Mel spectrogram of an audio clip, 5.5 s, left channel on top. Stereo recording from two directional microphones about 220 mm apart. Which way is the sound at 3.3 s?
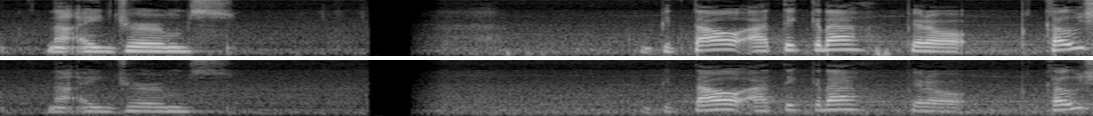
40° left (ahead or behind).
